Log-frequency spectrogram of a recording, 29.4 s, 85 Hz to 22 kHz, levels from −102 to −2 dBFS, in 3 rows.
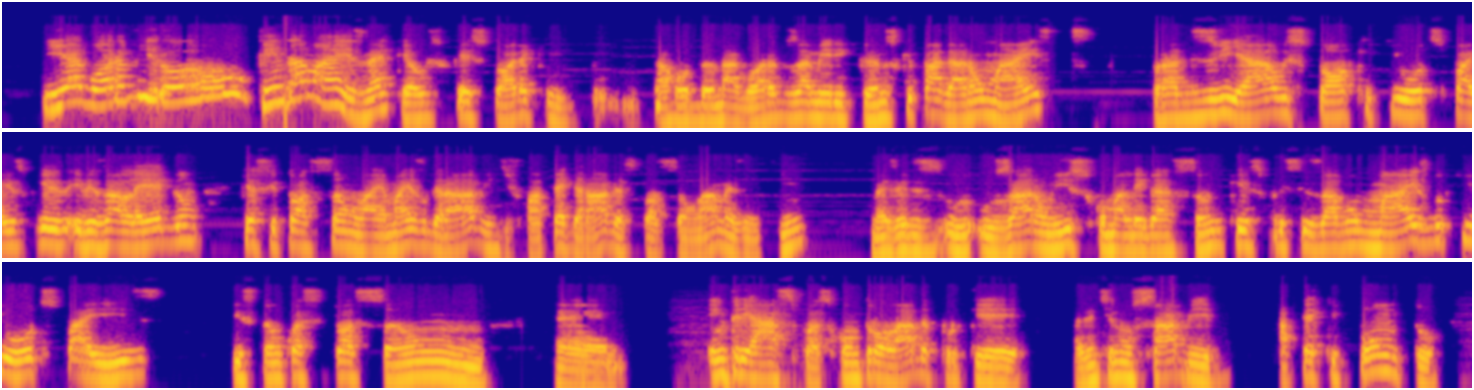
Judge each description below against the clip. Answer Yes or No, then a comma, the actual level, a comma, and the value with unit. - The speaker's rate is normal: Yes, average, 160 wpm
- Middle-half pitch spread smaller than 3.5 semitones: No, average, 4.3 semitones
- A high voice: No, low, 135 Hz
